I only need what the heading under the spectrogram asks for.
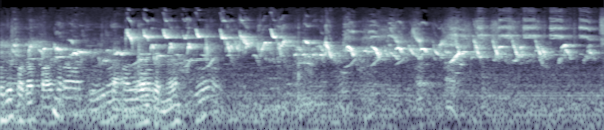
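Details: Several greater green leafbirds compete in a singing contest in Cikeas. A steady stream of quick, sharp descending notes and chips repeats about three times a second over low human talk and background crowd noise.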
